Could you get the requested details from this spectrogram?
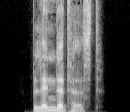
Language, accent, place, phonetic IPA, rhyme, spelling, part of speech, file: German, Germany, Berlin, [ˈblɛndətəst], -ɛndətəst, blendetest, verb, De-blendetest.ogg
- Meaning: inflection of blenden: 1. second-person singular preterite 2. second-person singular subjunctive II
